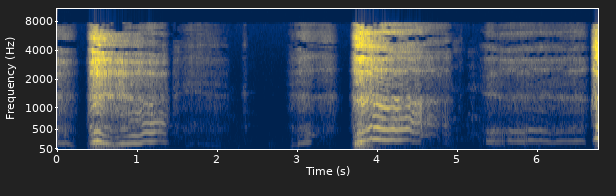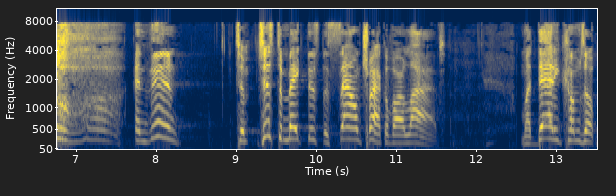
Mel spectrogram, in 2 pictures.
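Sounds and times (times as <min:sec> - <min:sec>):
person imitating heavy labored breathing of a man in poor physical condition: 0:00.0 - 0:01.6, 0:02.9 - 0:07.6
speech: 0:07.8 - 0:08.4, 0:09.0 - 0:11.7, 0:12.6 - 0:13.5.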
